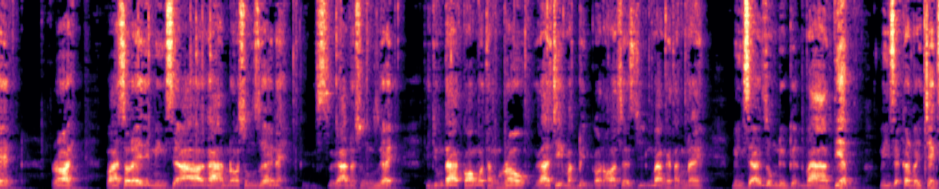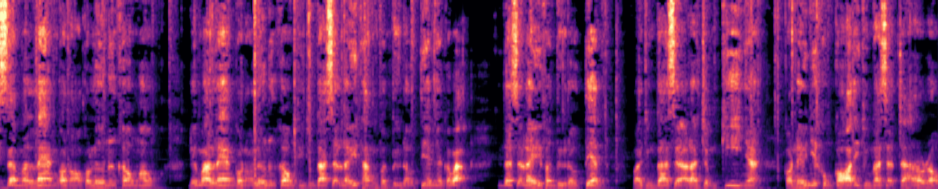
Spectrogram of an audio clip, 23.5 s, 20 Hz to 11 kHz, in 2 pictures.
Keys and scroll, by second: 0.1 ctrl+v, 3.8 ctrl+c, 4.7 ctrl+v.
